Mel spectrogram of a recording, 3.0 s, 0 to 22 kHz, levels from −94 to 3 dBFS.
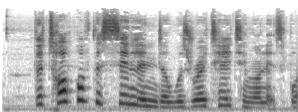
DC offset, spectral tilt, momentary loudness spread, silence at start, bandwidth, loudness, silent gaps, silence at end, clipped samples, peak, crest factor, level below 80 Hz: under 0.1%; -0.5 dB/octave; 11 LU; 0.35 s; 16 kHz; -19 LUFS; none; 0 s; under 0.1%; -2 dBFS; 20 dB; -66 dBFS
